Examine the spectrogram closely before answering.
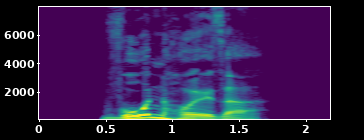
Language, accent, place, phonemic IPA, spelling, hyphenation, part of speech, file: German, Germany, Berlin, /ˈvoːnˌhɔɪ̯zɐ/, Wohnhäuser, Wohn‧häu‧ser, noun, De-Wohnhäuser.ogg
- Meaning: nominative/accusative/genitive plural of Wohnhaus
